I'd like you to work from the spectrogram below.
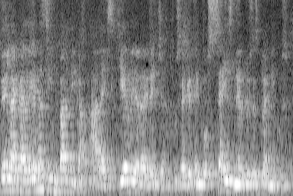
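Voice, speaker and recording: A man's voice: mid-range voice, moderate pace, warm tone. A man giving a university anatomy lecture, explaining step by step and checking with his students. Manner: explains step by step, asks the class to confirm. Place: lecture hall. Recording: echoey hall from far off, faint noise.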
